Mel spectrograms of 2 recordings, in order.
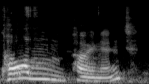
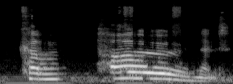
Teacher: The po is stressed, not the com.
